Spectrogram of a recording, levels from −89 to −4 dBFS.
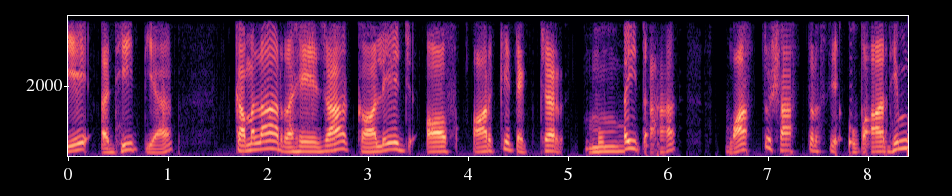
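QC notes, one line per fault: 4.76–8.22 s, repeated packet loss (robotic sound): the speech turns choppy, with dozens of short holes, the longest about 90 ms, roughly 29% of the stretch. Lost packets keep getting patched by extending the previous sound, over a narrowband call link capped at 4 kHz.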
